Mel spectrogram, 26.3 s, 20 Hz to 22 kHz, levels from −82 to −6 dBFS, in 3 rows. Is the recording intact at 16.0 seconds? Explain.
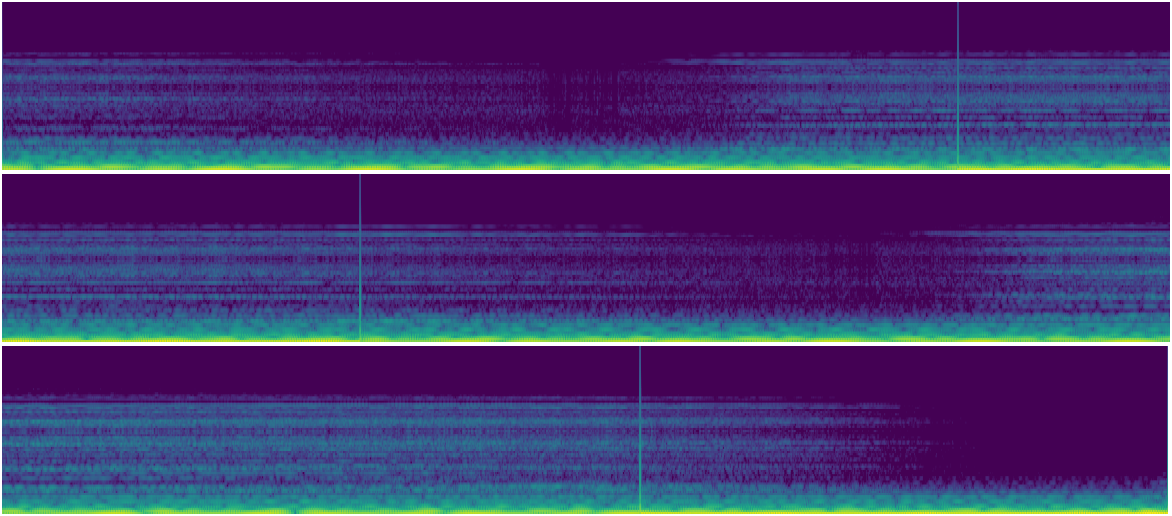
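Yes, the audio at 16.0 seconds is intact, with no dropout, click, distortion or other fault to be heard at that point.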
